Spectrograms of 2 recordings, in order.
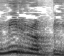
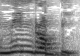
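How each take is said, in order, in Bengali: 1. n পুরোপুরি মিশে গিয়ে দ্বিগুণ r হয়ে যায়। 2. n-টি r-এর আগে আলাদাভাবে উচ্চারিত হয়। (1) "মির রব্বি হয়ে যাচ্ছে" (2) "মিন রব্বি নুন সাকিন পরে র আসছে"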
